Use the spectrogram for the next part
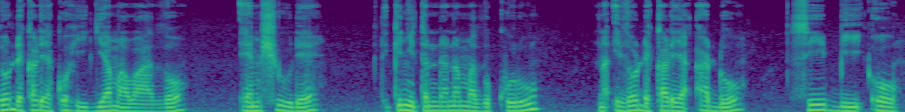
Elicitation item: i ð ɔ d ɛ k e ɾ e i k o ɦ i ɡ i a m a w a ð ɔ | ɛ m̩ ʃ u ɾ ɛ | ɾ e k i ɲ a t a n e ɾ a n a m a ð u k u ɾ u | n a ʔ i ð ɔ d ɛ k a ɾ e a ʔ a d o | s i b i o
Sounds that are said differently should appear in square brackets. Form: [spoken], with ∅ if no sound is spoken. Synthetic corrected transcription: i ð ɔ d ɛ k [a] ɾ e [a] k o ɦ i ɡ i a m a w a ð ɔ | ɛ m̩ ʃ u ɾ ɛ | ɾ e k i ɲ [i] t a n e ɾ a n a m a ð u k u ɾ u | n a ʔ i ð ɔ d ɛ k a ɾ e a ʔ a d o | s i b i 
